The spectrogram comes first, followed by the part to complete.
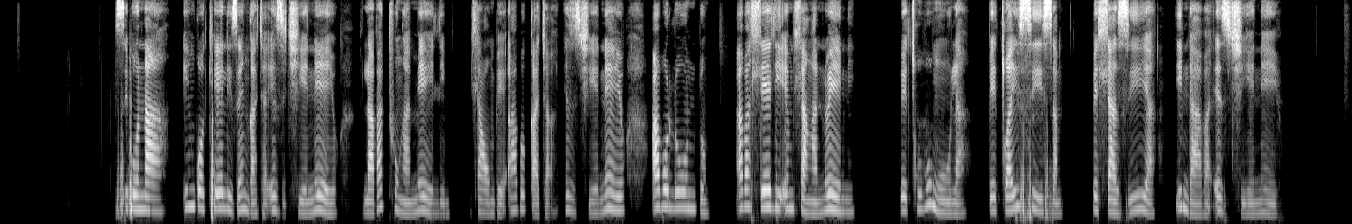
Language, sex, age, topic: North Ndebele, female, 36-49, health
